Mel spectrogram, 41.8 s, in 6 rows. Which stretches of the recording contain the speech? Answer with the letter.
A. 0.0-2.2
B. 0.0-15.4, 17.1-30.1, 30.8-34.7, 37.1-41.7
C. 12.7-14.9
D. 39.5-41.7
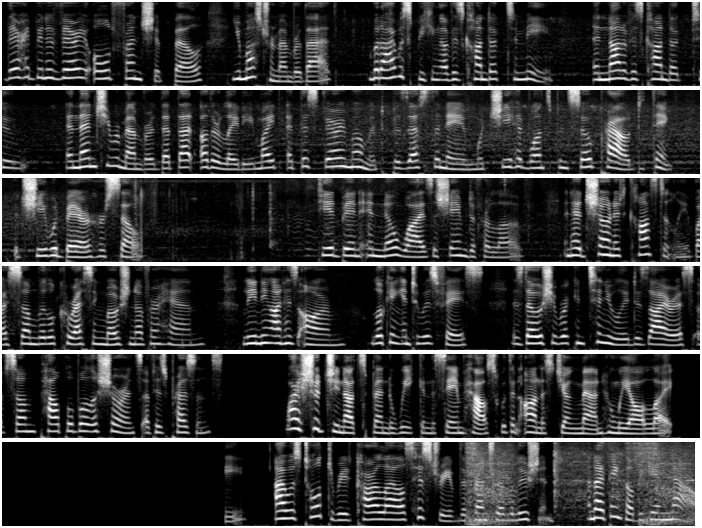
B.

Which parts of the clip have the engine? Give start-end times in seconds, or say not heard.
39.5-41.7.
